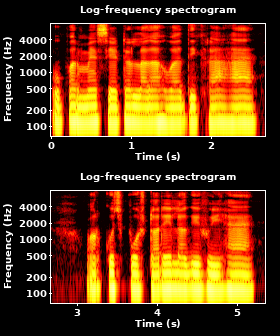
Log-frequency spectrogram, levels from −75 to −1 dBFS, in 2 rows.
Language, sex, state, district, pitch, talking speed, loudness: Hindi, male, Jharkhand, Palamu, 115 Hz, 155 wpm, -16 LUFS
